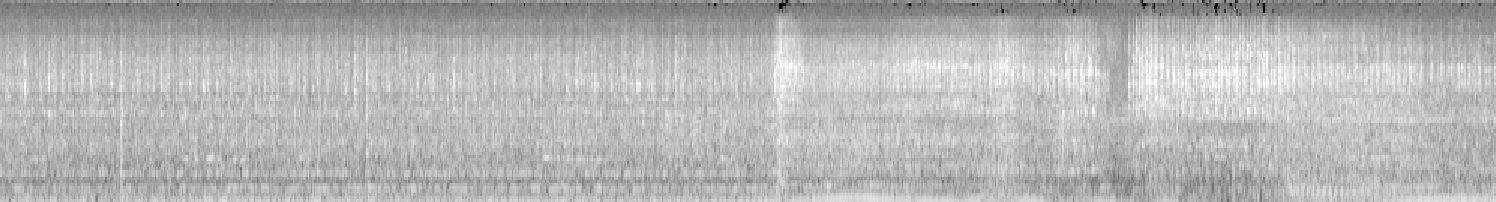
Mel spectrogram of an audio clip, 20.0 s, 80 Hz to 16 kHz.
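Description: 1936 Rolls-Royce 25/30's straight-six engine idling steadily, then revved up and back down once about halfway through, then idling on.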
